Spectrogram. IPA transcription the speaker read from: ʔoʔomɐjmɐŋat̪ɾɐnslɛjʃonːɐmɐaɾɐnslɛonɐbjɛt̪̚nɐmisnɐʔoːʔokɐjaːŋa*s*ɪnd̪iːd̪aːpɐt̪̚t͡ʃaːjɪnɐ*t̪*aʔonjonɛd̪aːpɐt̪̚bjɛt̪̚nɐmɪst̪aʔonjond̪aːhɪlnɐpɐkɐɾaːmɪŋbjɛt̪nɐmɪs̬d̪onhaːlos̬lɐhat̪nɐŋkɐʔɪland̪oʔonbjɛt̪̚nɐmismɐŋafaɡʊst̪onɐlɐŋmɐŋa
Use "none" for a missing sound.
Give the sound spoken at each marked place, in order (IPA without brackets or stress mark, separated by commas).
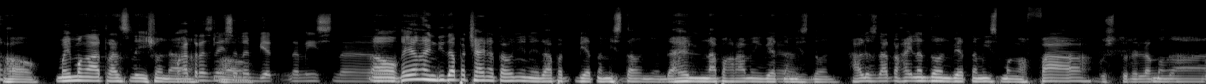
h, t̪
